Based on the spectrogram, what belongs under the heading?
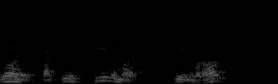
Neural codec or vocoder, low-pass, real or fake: none; 3.6 kHz; real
